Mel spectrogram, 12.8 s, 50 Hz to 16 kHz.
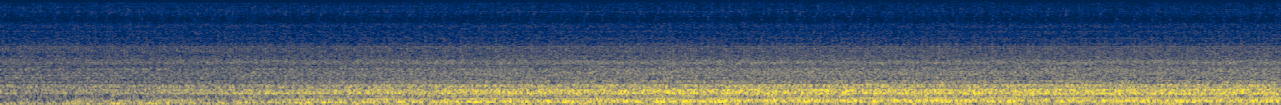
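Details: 2013 Nissan Pathfinder 4WD at 265k miles, idling after AC compressor clutch and serpentine belt replacement: smooth steady idle settling slightly after start, no squeal, chirp or rattle from belt or compressor clutch; normal idle.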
